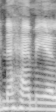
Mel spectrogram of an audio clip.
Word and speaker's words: Nehemiah: Hebrew root think because they tend to say nemia like uh like Jewish people do yeah or some American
